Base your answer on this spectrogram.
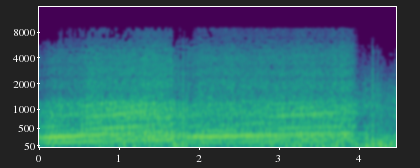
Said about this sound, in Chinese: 这虽然是一台 2.0T 的发动机，但是它的排气管的声浪呢，还是非常非常的动听的，特别是在换挡的那一瞬间，那种爆发力。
